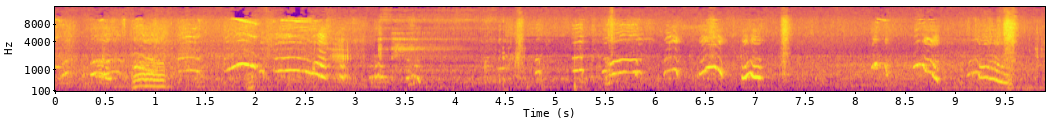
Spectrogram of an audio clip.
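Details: Alaskan Malamute puppies on day 24, making their first explorations: many short rising-falling whines and yelps from several pups, overlapping in quick bursts throughout.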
